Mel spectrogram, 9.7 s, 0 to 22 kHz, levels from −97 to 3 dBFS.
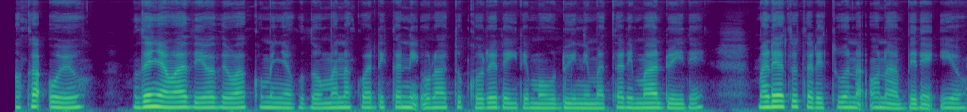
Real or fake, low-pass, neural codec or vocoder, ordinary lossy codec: real; none; none; none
